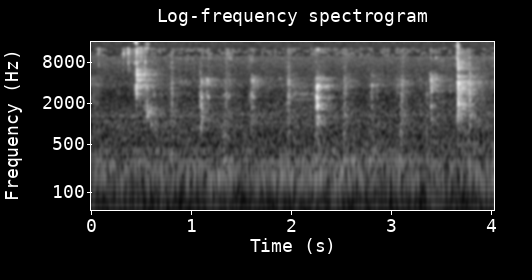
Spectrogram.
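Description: Faint closed-mouth chewing of a mouthful of baked mussel, with small wet mouth clicks every second or so. Near the end a metal spoon clicks against a mussel shell.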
